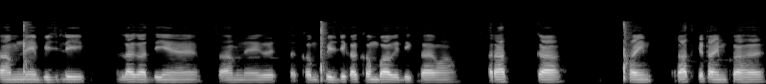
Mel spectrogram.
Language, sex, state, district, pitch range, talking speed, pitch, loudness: Hindi, male, Chhattisgarh, Bastar, 110-115 Hz, 170 wpm, 115 Hz, -18 LUFS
